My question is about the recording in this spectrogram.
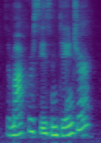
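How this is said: It ends rising, like a question.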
